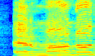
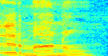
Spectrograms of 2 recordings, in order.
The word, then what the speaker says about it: hermano: I don't want to go against Maddie, but hermano does have a H at the start. But all the words with H's at the start of them, the H is silent. So it's, ¿cómo estás, hermano? You go straight to the vowel.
